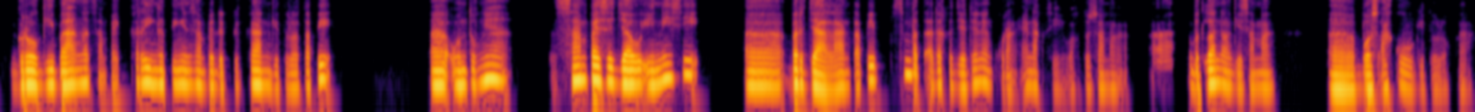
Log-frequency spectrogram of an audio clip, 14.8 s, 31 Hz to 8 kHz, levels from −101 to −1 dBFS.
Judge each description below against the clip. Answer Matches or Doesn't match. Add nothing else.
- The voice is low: Matches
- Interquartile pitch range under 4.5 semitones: Matches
